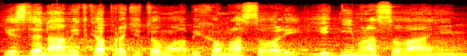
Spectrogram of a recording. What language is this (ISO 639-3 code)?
ces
